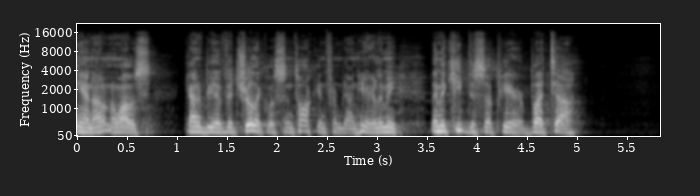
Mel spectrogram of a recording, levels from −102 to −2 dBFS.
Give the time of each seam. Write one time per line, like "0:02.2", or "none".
none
